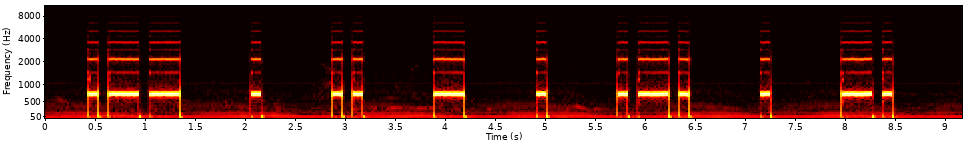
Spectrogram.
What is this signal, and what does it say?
Morse code, heard as a keyed tone, about 12 wpm, spaced as for 8 wpm, 720 Hz. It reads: WEITEREN
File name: Onlinelehrgang / morsen / DJ4UF Morsen23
